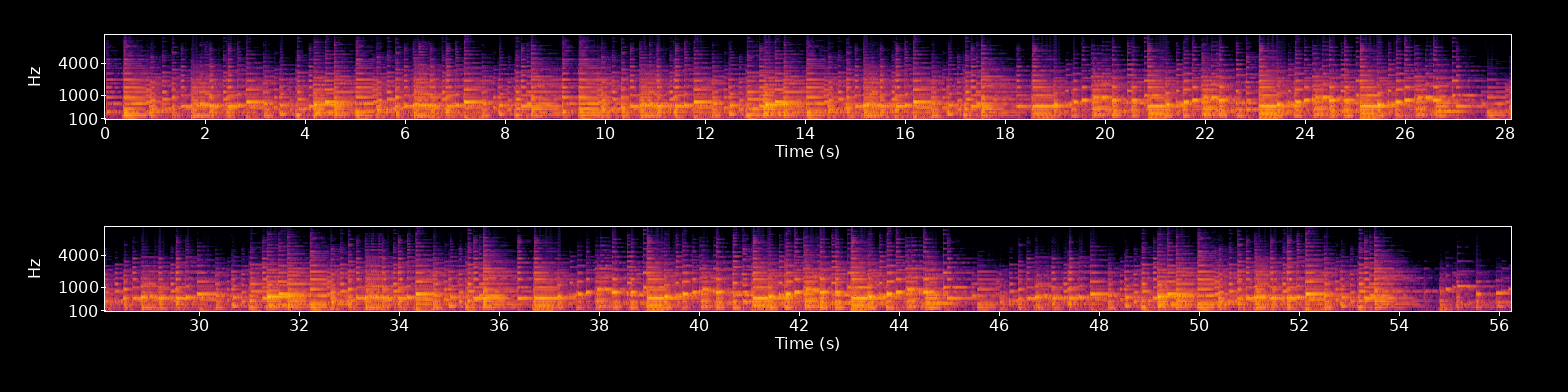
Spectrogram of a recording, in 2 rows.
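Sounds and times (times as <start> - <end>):
piano mazurka in G major: 0.0 - 56.2.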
